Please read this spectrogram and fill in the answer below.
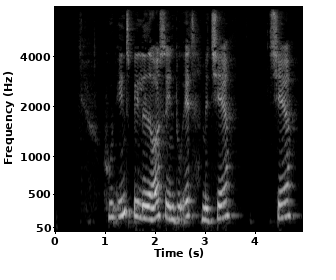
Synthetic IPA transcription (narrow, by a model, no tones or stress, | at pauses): hunʔe̝nsb̥e̝l̰əð̞̩ˠɒ̽səe̝nd̥uʔed̥me | ɕʰeɐ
